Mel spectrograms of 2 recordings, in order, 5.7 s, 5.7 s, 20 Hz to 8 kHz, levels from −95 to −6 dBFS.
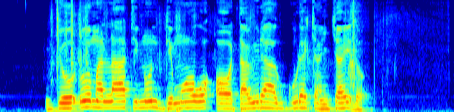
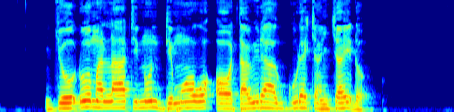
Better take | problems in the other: second | background sound (Fire); 20 dB below the speech

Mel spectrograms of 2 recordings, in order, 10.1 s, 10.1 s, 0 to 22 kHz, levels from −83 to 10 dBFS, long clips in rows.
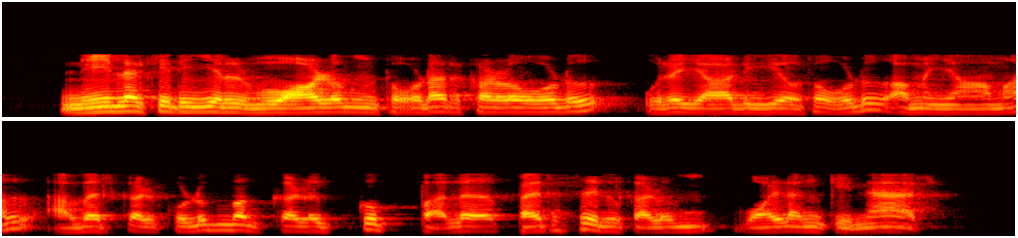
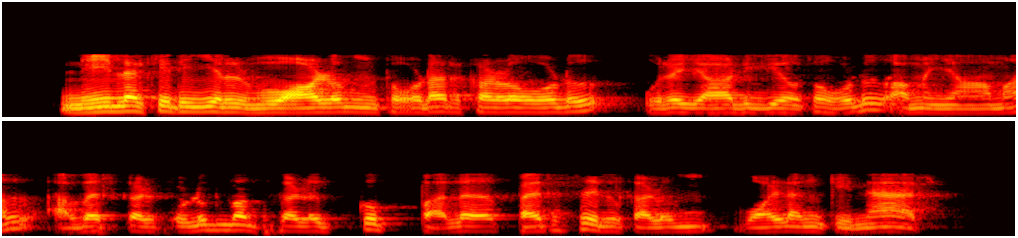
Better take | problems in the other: first | noise reduction (neural mask model Resemble Enhance denoiser)

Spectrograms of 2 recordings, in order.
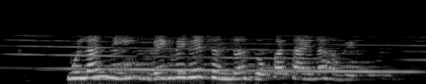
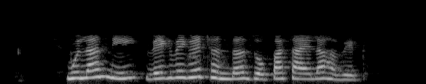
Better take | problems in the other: second | noise reduction (classical method WPE with log-MMSE)

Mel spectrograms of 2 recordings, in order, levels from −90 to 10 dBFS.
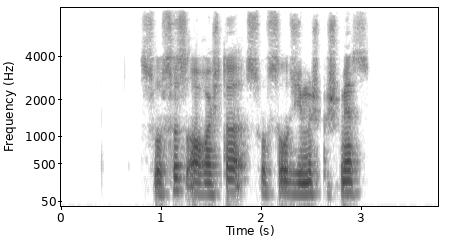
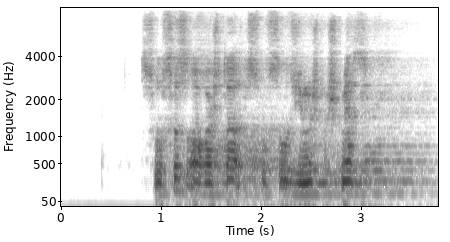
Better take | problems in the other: first | room echo; dies away in 1.4 s

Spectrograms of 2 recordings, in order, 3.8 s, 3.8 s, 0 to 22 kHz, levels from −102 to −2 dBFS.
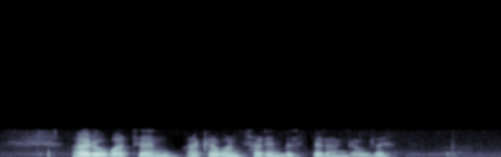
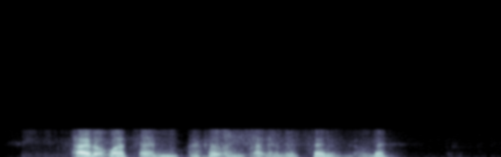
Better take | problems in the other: first | noise reduction (neural separator model SepFormer WHAMR!)

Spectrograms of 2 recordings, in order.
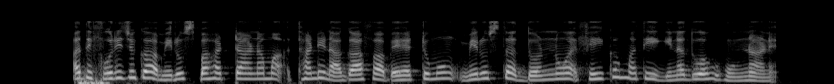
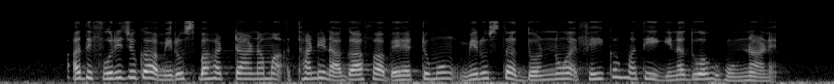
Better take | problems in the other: second | noise reduction (neural mask model DeepFilterNet 3)

